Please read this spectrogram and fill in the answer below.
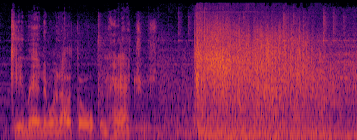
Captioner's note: explosion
